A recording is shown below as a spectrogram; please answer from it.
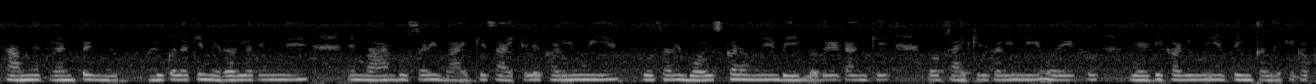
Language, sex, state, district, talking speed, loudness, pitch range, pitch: Hindi, male, Bihar, Gaya, 210 wpm, -31 LUFS, 205-215 Hz, 210 Hz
